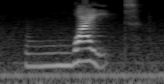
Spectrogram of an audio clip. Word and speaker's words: white: him does it make white I don't even hear that age when I spelled the word white I would put WI te but that's not how it's spelled it's a WH that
